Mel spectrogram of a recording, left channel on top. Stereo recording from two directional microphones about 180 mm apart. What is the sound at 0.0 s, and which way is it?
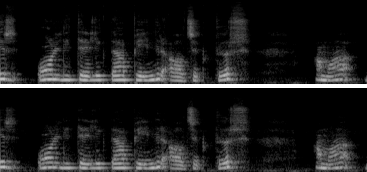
Speech, 55° left (ahead or behind).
